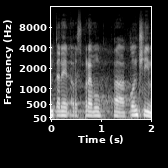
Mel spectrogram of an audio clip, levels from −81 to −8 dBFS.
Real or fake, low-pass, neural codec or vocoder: fake; 14.4 kHz; codec, 32 kHz, 1.9 kbps, SNAC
